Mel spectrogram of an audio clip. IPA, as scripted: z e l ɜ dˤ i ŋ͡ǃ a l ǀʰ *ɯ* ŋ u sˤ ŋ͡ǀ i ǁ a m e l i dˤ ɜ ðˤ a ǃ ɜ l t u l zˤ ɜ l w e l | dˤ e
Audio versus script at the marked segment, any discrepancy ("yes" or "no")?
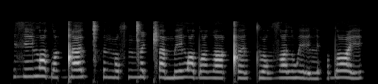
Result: yes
